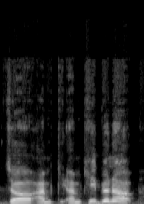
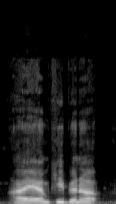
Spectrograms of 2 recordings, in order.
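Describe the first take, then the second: First: Said in the usual way. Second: "am" spelled out in full and pressed; stress on am. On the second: Shown as a demonstration. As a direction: insist with "I am keeping up".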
